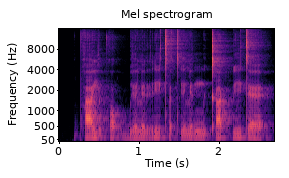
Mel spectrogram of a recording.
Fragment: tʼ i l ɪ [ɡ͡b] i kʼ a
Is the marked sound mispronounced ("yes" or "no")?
yes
